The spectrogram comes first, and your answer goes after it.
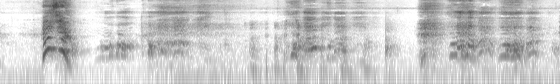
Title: Sneezes are funny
